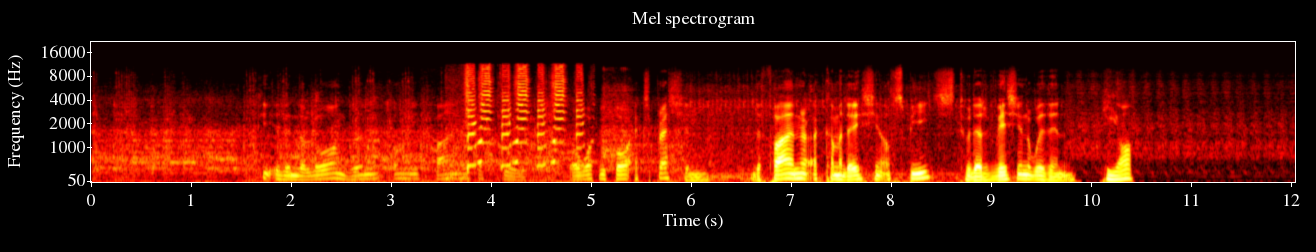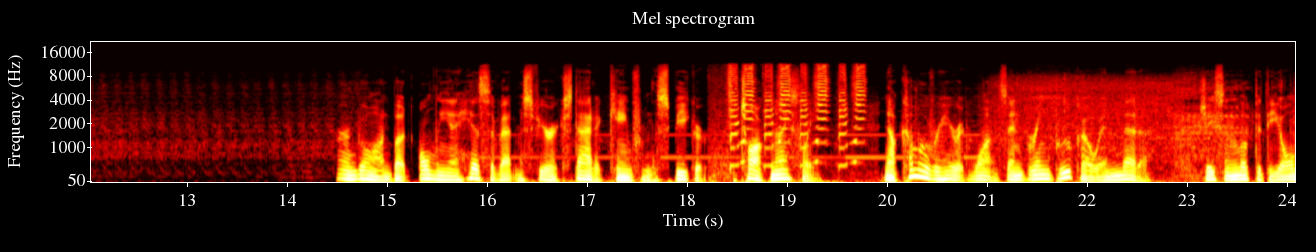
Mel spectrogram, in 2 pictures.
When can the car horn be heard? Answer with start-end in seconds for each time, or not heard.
3.5-5.0, 18.2-19.8.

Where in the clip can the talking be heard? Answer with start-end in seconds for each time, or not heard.
1.6-10.4, 14.5-24.0.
